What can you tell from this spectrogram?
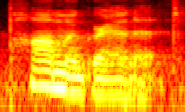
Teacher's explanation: the last A is going to have a really reduced vowel. So it's either going to sound like it or ut, pomegranate.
